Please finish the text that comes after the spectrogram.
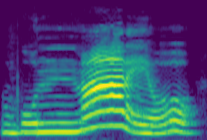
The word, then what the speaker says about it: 못 말해요: We learned that when 을 is combined with 흐, naturally 흐 sound gets muted. So this whole sentence is pronounced 못 말해요, 못 말해요, 못 말해요.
